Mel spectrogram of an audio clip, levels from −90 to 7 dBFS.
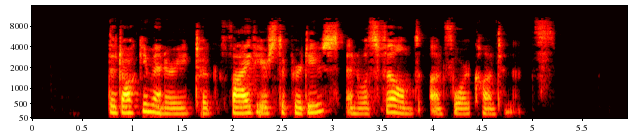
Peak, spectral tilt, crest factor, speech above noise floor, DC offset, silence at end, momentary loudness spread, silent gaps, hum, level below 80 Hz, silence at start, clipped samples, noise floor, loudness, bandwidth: -4 dBFS; -3.5 dB/octave; 20 dB; 60 dB; under 0.1%; 0.75 s; 17 LU; none; none; -66 dBFS; 0.75 s; under 0.1%; -83 dBFS; -22 LUFS; 10.5 kHz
